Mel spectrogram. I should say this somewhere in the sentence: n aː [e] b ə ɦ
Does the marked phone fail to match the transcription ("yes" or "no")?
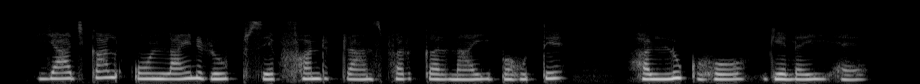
yes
